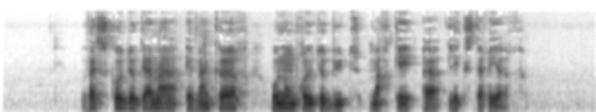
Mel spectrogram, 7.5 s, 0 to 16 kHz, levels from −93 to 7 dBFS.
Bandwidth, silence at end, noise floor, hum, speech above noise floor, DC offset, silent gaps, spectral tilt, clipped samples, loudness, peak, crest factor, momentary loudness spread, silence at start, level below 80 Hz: 11.5 kHz; 1.1 s; -68 dBFS; none; 51 dB; under 0.1%; none; -5 dB/octave; under 0.1%; -18 LUFS; -2 dBFS; 18 dB; 8 LU; 1.05 s; -46 dBFS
